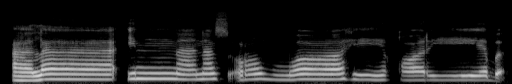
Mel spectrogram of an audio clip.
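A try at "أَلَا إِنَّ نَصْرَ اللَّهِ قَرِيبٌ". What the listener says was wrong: Hi-nya juga nggak boleh panjang.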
